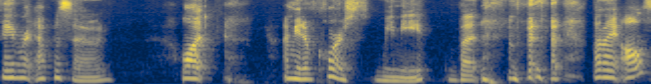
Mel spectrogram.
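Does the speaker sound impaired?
Yes: cleft lip and palate; congenital, present from birth, could not be breastfed as infant.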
